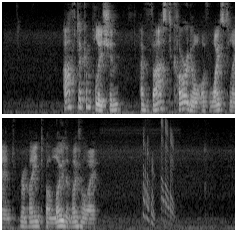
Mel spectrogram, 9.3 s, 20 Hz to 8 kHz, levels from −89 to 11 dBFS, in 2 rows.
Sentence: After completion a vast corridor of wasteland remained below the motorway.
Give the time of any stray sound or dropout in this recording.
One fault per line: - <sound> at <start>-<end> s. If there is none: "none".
- chirp at 7.5-8.2 s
